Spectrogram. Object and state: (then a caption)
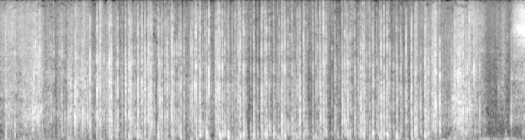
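Cardboard box of crackers. Fingertips and nails tap and scratch the front of a medium-sized red Cheez-It cardboard box with crackers inside. The result is a dense run of short, dry taps and scratchy crackles with a dull, low body, plus brief brighter scraping toward the end.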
